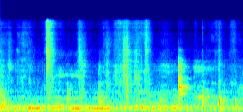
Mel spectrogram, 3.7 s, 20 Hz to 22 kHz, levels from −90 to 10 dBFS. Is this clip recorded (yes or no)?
no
